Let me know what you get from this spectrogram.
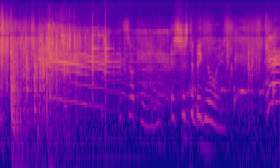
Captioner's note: shattering, crying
